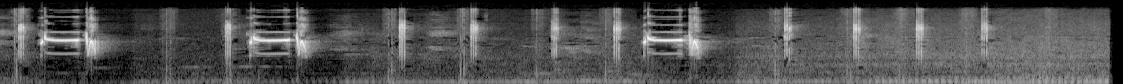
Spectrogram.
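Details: Prenjak, the bar-winged prinia, singing vigorously: three loud, harsh doubled notes with strong harmonics early on, followed by rapid high clicks while a low droning hum builds in the background.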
